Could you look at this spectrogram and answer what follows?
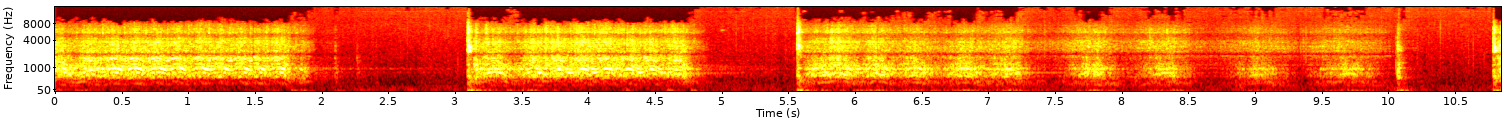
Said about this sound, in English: Isn't that the quietest engine you've ever heard in your life?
